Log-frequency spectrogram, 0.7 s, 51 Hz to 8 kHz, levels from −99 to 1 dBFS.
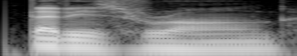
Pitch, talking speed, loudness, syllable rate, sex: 100 Hz, 240 wpm, -20 LUFS, 5.1 syllables/s, male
